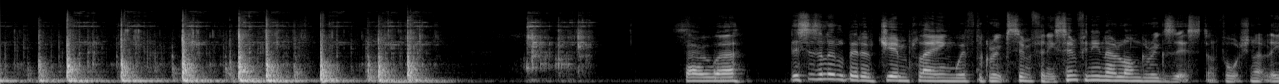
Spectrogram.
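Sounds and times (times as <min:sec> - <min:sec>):
percussion bell being struck: 0:00.0 - 0:04.5
speech: 0:06.9 - 0:12.7.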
